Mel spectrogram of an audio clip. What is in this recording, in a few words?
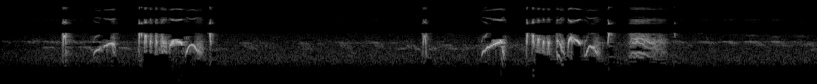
white eyed vireo ohio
